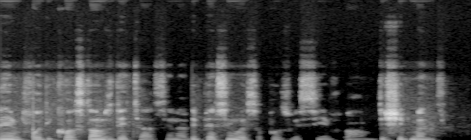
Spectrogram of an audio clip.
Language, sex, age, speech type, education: Nigerian Pidgin, male, 15-29, spontaneous, tertiary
